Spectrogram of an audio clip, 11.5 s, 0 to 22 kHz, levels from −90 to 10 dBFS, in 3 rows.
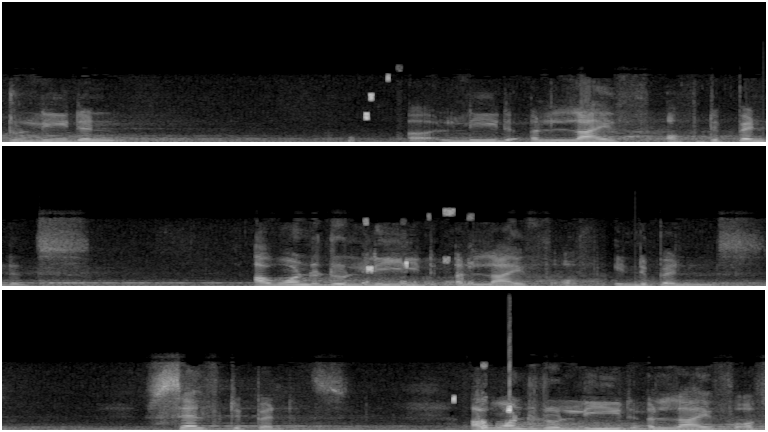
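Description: From 1.61 to 2.01 s, weak reception lets bit errors slip past DAB's error correction into the MP2 audio data, corrupting samples and scale factors so individual sub-bands jump in level from frame to frame. This is DAB burbling, heard as short noise blips and level jumps in single sub-bands over the programme. The length fits roughly 17 damaged frames, with an error rate of around half a percent. The same burbling returns at 5.62 to 6.18 s and at 9.89 to 10.21 s, where errors run slightly heavier.

Between them, from 3.81 to 4.01 s and again from 6.84 to 6.99 s, one channel drops out, likely from one stereo channel being lost briefly before the mono sum. Material common to both sides falls abruptly by about 6 dB and anything carried only in the missing side vanishes, giving a sudden dip in level that snaps back.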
